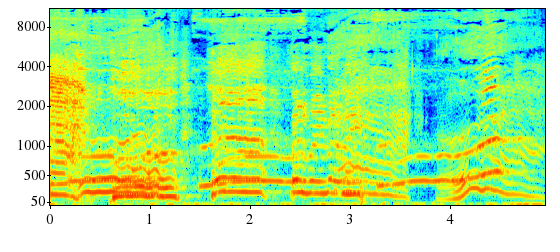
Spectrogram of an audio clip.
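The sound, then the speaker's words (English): Dozens of ghosts moan, howl, scream and roar together in a loud, continuous ghostly chorus, pitches sliding up and down with brief breaks, as they fly straight at a group of people. “The troop's appreciation of the beauty of the universe was broken up when dozens of ghosts began screaming, howling, flying, and roaring straight at them.”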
